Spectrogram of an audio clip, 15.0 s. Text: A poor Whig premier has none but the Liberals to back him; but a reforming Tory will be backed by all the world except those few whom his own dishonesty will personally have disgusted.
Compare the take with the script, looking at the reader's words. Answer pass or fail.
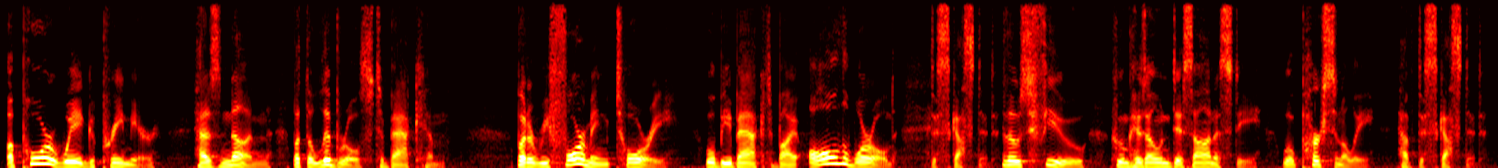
fail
